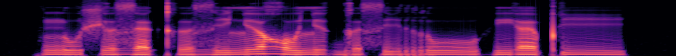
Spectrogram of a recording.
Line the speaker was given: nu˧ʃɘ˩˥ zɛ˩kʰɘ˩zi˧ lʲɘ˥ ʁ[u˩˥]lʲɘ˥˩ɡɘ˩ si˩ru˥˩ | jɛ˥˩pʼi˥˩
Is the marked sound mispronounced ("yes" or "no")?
no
